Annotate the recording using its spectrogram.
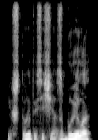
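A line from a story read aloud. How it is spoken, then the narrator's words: Muttering. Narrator (Russian): пробормотал я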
